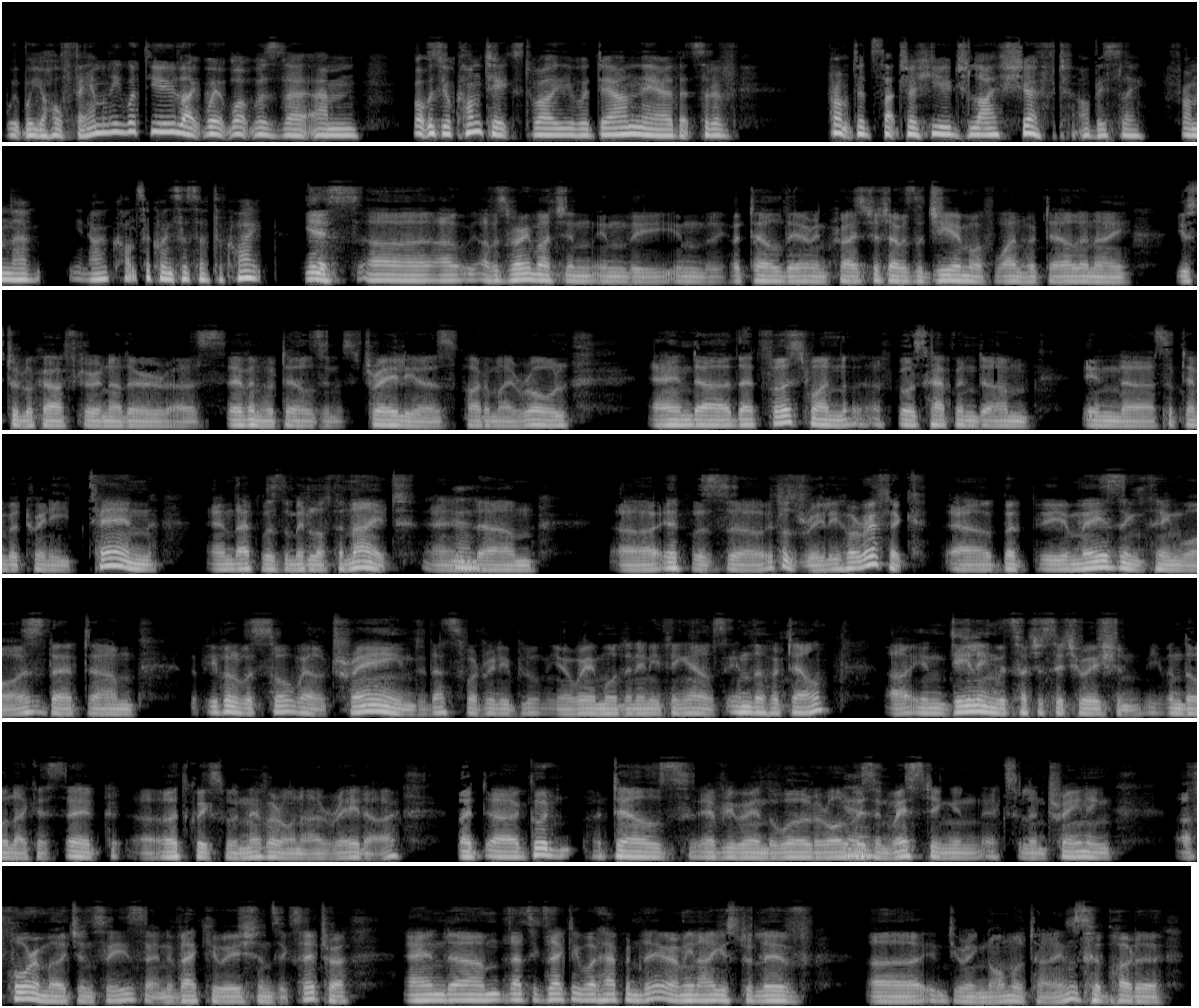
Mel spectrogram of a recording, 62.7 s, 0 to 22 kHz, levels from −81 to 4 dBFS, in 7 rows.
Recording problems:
garbled, watery; badly; nothing above 7.5 kHz
uneven, jittery; strongly; from 4 to 50 s

